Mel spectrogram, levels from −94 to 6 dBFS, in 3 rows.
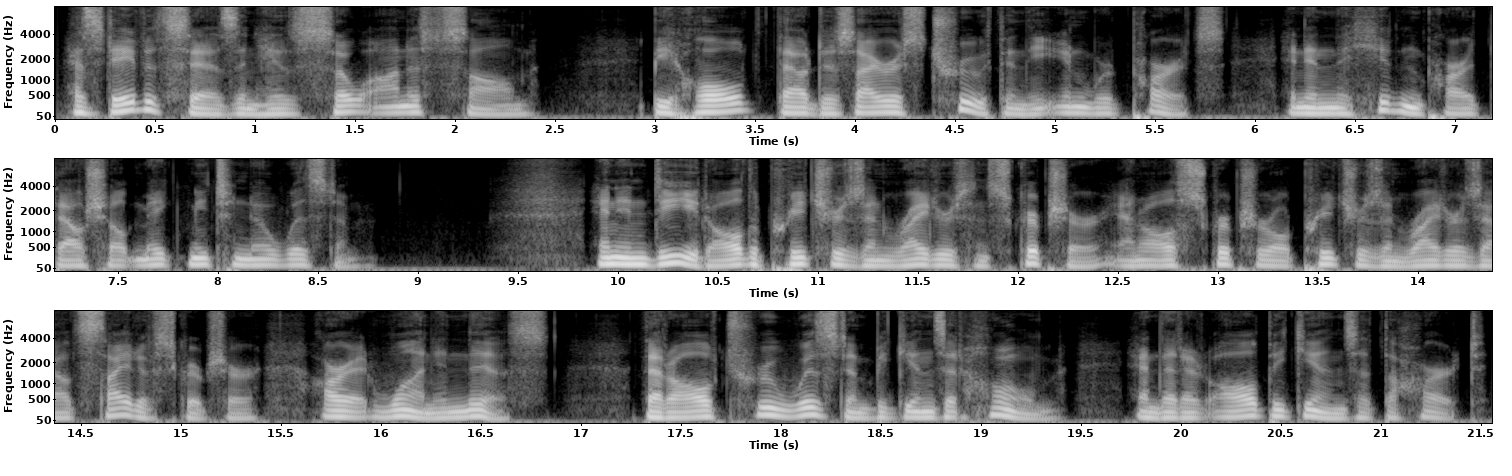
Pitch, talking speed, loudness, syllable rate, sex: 105 Hz, 185 wpm, -18 LUFS, 5.0 syllables/s, male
